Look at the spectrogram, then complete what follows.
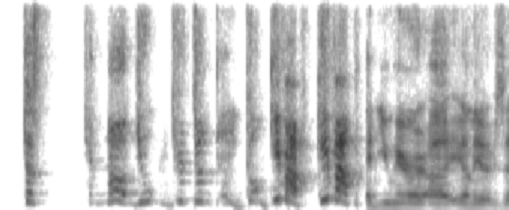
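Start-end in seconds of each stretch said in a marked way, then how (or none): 0.2-3.0 put-on high-pitched yelling, German accent. Voicing someone heard yelling in a commotion: character yelling in German accent. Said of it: "you hear at first someone yelling, i-, uh, in German".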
